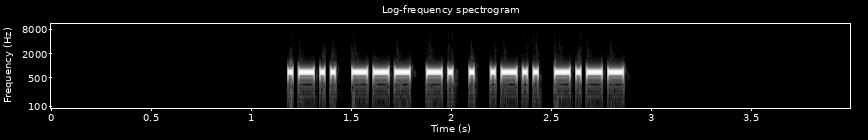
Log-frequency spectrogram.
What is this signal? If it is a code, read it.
Morse code, heard as a keyed tone, about 47 wpm, 700 Hz. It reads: LONELY
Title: Six Letter Words - 45wpm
